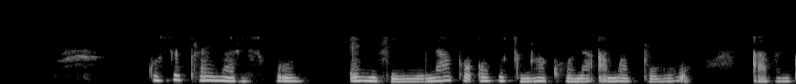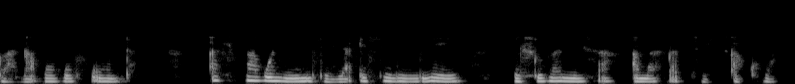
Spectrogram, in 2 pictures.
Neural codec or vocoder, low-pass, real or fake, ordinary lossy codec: vocoder, 44.1 kHz, 128 mel bands, Pupu-Vocoder; 3.6 kHz; fake; AAC, 32 kbps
